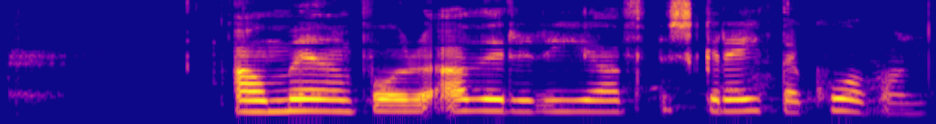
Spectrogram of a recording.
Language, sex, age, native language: Icelandic, male, 12, Icelandic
